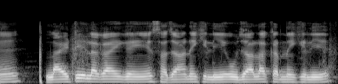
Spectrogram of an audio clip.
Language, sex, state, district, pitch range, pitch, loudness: Hindi, male, Assam, Sonitpur, 115-125 Hz, 120 Hz, -12 LUFS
